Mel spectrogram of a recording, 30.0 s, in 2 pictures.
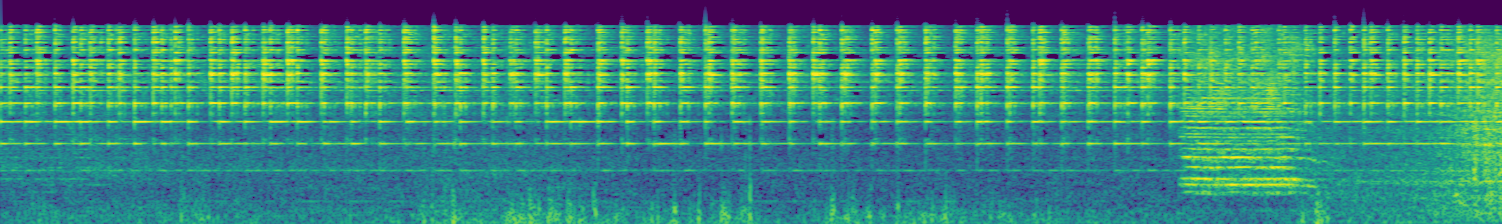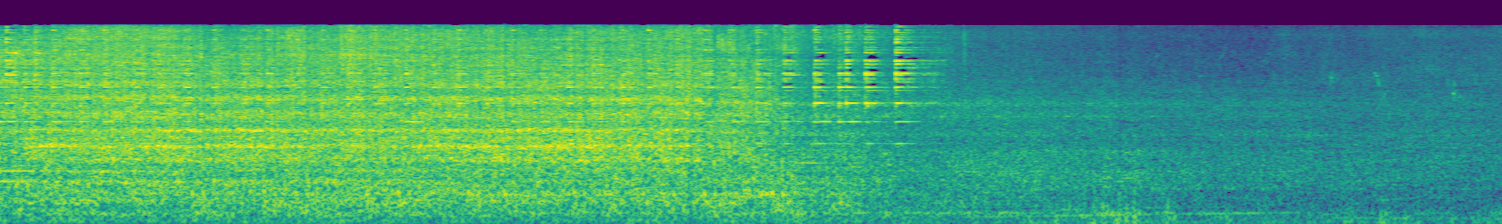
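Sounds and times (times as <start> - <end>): level crossing bells ringing: 0.0 - 17.4, 18.5 - 24.6
train wheels clattering on rails: 0.0 - 25.0
road traffic noise: 0.0 - 30.0.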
